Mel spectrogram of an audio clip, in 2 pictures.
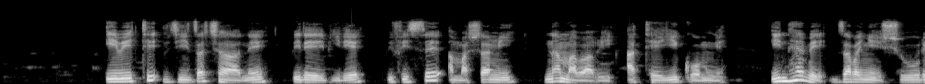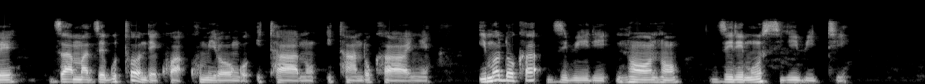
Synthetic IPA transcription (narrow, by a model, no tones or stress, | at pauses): iβitʰivjiːzat͡ʃaːne̞ | βiɾe̞ːβiɾe̞ | βifise̞ʔamaʃami | namaβaβiatʰe̞ːjiɡo̞mŋe̞ | in̥ɦe̞βe̞zaβaɲe̞ːʃuːɾe̞ | zaːmaze̞ɡutʰo̞ːnde̞kʰwa̰kʰumiɾo̞ːŋɡo̞ʔitʰaːnuitʰaːndukʰaɲe̞ | imo̞do̞kʰaziβiɾin̥ho̞ːn̥ho | ziɾimuːsijiβitʰi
